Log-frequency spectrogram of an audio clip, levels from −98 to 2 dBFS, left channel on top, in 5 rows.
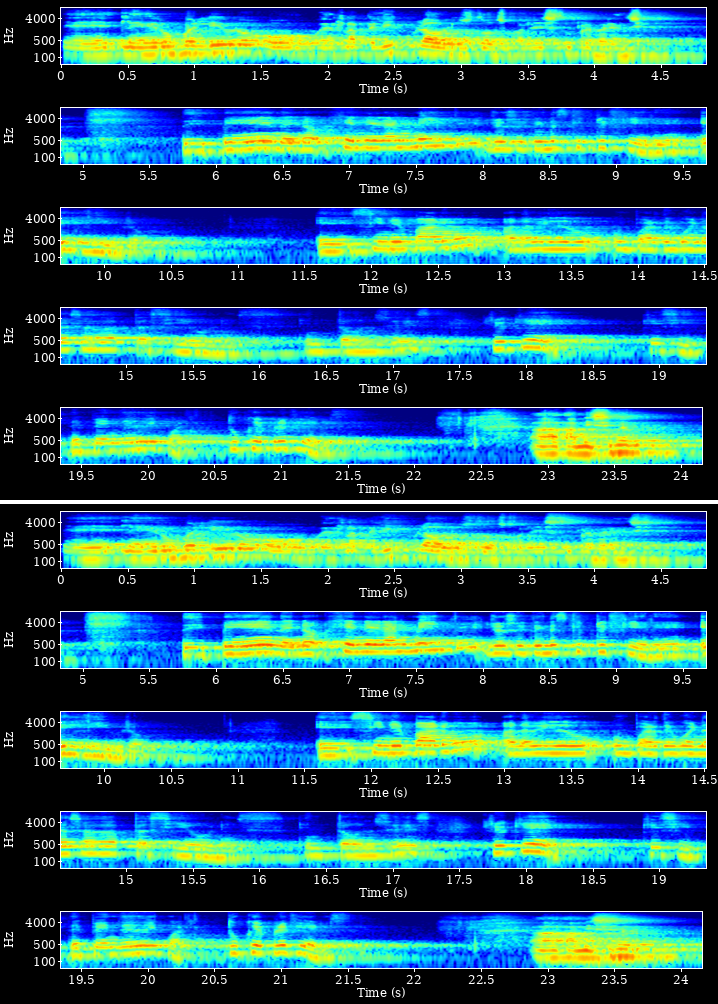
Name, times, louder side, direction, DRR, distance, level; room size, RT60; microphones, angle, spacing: voice 1, 0.0-4.3 22.4-23.7, left 2 dB, 75° left, 3 dB, 1.4 m, -28 dB
voice 2, 5.7-10.3 11.6-15.8 16.3-17.2 17.7-18.3 18.9-20.3 20.6-21.4, right 2 dB, 40° right, 6 dB, 0.9 m, -30 dB
29.5 x 14.0 x 2.7 m, 2.1 s
head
